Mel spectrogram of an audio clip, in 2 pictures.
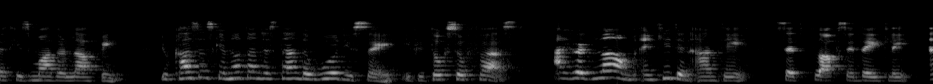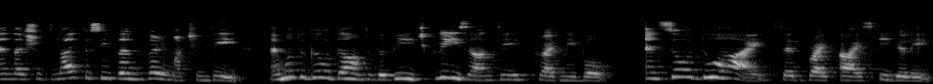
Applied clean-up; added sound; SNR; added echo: none; none; none; none.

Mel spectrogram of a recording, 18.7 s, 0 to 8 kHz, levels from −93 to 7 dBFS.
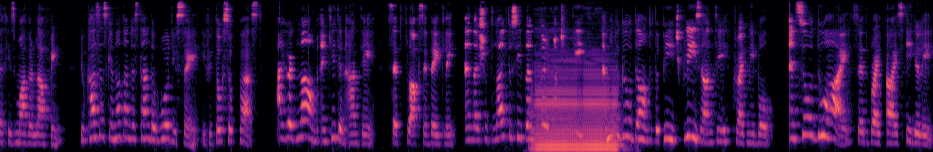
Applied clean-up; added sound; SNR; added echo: neural mask model RNNoise.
